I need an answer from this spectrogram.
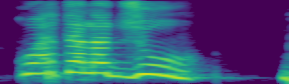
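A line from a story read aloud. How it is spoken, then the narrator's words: Shouted. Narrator (Italian): gridò Gerda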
